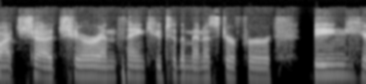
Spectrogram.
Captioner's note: speaking French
